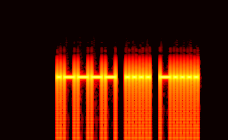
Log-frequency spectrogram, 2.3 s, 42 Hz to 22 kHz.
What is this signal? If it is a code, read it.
Morse code, heard as a keyed tone, about 36 wpm, 700 Hz. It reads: 1H6
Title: Three Challenging Letter-Number Combinations 35wpm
